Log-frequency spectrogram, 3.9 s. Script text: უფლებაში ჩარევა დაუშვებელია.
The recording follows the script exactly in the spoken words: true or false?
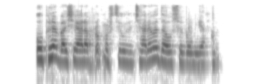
false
